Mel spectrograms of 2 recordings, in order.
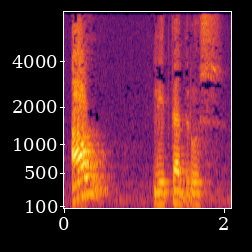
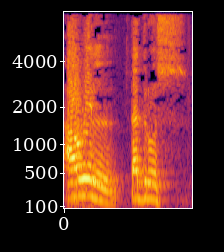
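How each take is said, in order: First: The l is followed by an i vowel. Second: The l has no vowel after it. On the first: The speaker calls it right. "Tetap dibaca kasrah" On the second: The speaker calls it wrong. "Nggak bisa awil tadrus"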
